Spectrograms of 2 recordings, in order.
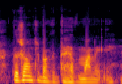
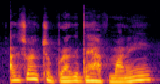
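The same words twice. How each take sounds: First: "They're trying to brag that they have money" said quickly as a lower-pitched statement; matter-of-fact answer. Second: "Are they trying to brag that they have money" lifted into a rising question. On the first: Real, not acted. Answering own question, "They're trying to brag that they have money" as a quick statement. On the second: Retold or imitated. Reacting to bougie boasts, "Are they trying to brag that they have money" asked with a rise. Acted question, then answered herself.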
